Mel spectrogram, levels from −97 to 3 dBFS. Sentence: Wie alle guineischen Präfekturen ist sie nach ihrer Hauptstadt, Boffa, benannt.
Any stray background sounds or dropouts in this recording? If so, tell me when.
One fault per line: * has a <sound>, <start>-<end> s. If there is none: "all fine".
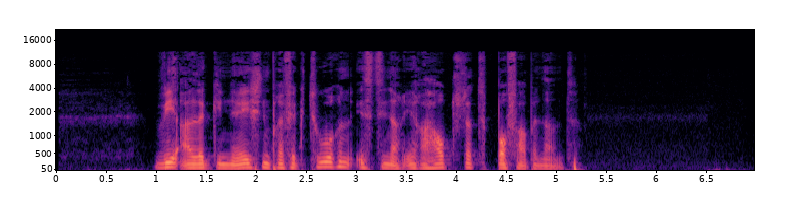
all fine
